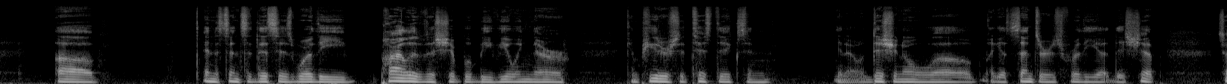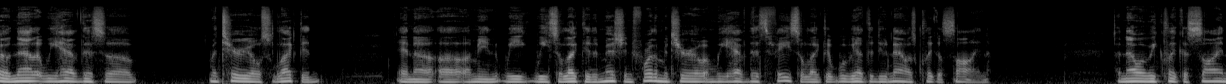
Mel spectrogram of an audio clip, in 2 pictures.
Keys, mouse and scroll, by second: 21.6-23.4 drag.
